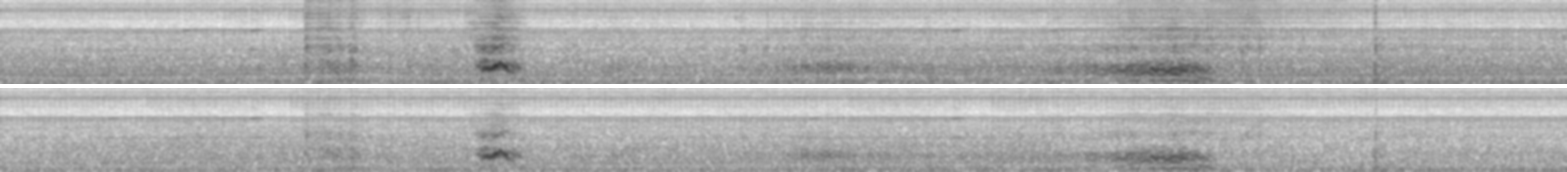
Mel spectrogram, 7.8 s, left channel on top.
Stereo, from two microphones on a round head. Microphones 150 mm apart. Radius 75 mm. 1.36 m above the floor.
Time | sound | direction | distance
1.5 | a zipper | 65° left (ahead or behind) | ?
